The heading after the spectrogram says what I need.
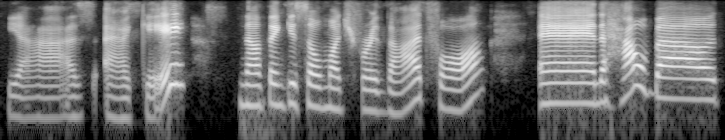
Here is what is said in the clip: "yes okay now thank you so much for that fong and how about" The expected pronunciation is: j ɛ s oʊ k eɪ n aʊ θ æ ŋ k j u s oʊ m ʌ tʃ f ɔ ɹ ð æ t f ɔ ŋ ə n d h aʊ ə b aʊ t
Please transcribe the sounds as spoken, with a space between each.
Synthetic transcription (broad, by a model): j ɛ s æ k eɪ n aʊ θ æ ŋ k j u s oʊ m ʌ tʃ f ɔ ɹ ð æ t f ɔ ŋ ə n d h aʊ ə b aʊ t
